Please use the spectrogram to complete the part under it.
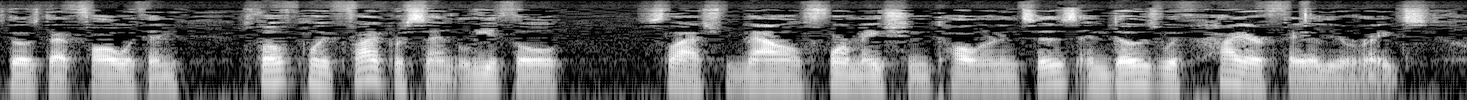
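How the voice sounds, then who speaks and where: Male voice, lowish pitch, husky and rough, measured dramatic reading, amateur narrator. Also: a little mellow, rough recording. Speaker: amateur reader of fan fiction journal. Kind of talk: dramatic reading of a journal with casual asides.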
